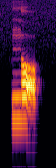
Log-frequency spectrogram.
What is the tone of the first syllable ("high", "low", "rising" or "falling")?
falling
